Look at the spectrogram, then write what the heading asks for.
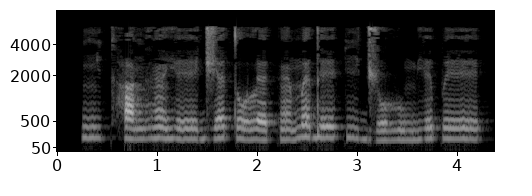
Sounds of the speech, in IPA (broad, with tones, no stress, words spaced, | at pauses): ɲi˨kha˨ŋ ɣɛ̃˧jeː˨d͡ʒɛ˧ to˨lɛ˨ kɛ̃˨mɛ˦deː˦ki˧ d͡ʒo˨ɣu˨m je˦peː˦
